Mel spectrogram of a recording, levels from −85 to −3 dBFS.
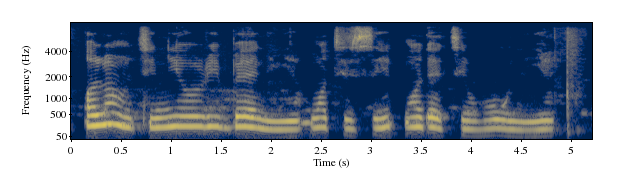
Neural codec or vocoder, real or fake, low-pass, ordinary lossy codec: none; real; 7.2 kHz; none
